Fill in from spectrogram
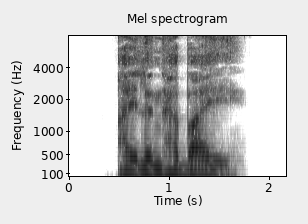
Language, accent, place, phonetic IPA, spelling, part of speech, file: German, Germany, Berlin, [ˌaɪ̯lən hɛɐ̯ˈbaɪ̯], eilen herbei, verb, De-eilen herbei.ogg
- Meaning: inflection of herbeieilen: 1. first/third-person plural present 2. first/third-person plural subjunctive I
